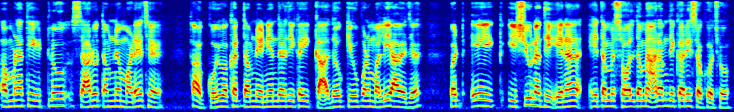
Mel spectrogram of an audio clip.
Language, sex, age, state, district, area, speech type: Gujarati, male, 18-30, Gujarat, Surat, urban, spontaneous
